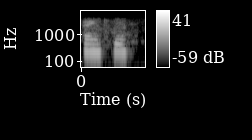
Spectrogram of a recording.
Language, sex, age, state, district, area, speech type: Bengali, female, 18-30, West Bengal, Purulia, urban, conversation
